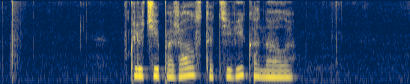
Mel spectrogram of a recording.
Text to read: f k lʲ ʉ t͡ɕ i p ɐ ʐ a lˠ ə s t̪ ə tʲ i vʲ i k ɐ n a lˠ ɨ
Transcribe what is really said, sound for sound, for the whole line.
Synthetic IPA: f k lʲ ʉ t͡ɕ i p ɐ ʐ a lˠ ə s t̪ ə tʲ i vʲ i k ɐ n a lˠ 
